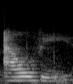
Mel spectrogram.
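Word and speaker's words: Elvie: then for another cutesy one it's the name lv cell e-l-v-i-e-l-v and this one's irish rooted meaning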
